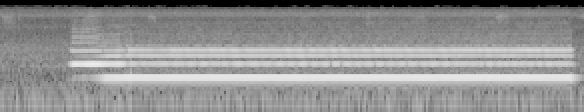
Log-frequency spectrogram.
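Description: A Native American flute holds a single clear G sharp for about four seconds, a steady, pure, close-up tone with a slight wobble, sounding alone.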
